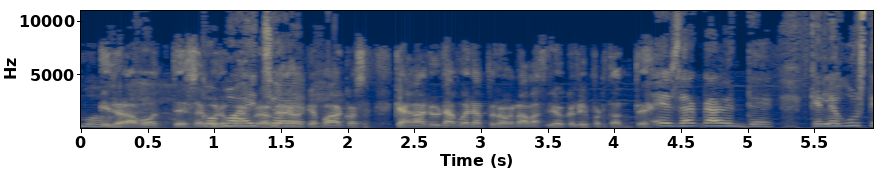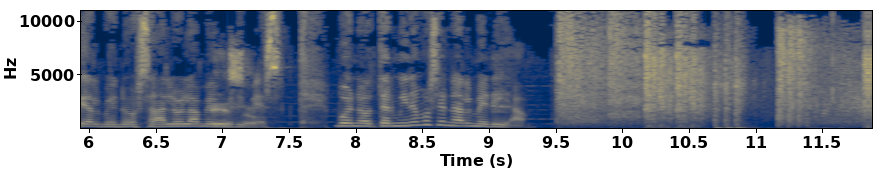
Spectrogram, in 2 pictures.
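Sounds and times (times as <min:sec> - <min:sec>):
speech: 0:00.0 - 0:09.8
rapid gunshot sound effect volleys: 0:09.6 - 0:11.8.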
